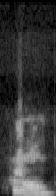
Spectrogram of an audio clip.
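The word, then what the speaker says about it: wrong: W silent जब होता है जब आर से पहले आता है। राइट, रॉन्ग, रैप, तीनों में आर से पहले आ रहा है डब्ल्यू, तो राइट, रॉन्ग, रैप, तो रे से ही नाम निकल रहा प्रोनाउंसिएशन।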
